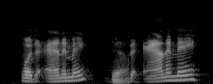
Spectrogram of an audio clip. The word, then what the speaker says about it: anime: The anime? It's anime, Jay. There's no little circle on top of the A. I think about anime, and I think about like my cousin from the States.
